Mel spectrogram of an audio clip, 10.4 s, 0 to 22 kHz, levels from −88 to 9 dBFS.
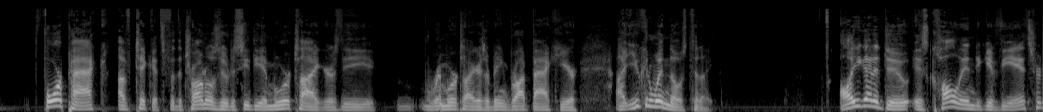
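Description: At 4.39 s the speech skips ahead. Roughly 0.4 s of audio is gone, and the two sides are butted together with no fill. A stretch arriving late or overflowing the jitter buffer was discarded so that playback could catch up with audio already queued. The result is an abrupt jump in the speech, with part of a syllable or more simply missing and the join landing almost directly on what follows.

Immediately after, from 4.49 to 5.72 s, a jitter buffer speed-up is audible, and it repeats from 6.28 to 6.98 s. The buffer was holding more audio than its target, so the receiver trimmed short pitch-period-sized pieces repeatedly to shed the excess. Roughly 100 ms is removed in the first stretch and around 70 ms in the second. Both run at 108% speed with pitch unchanged, so the speech sounds slightly rushed through those sections.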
